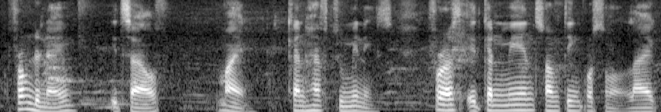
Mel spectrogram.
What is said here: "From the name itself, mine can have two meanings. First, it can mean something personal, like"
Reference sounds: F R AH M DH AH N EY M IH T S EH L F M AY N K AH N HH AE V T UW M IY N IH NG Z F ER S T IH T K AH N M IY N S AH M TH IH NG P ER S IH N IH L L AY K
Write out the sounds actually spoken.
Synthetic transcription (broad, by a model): F R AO M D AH N EY M IH T S EH L F M AY N K AH N HH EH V T UW M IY N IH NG S F ER S T IH T K AH N M IY N S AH M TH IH NG P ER S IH N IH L L AY K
